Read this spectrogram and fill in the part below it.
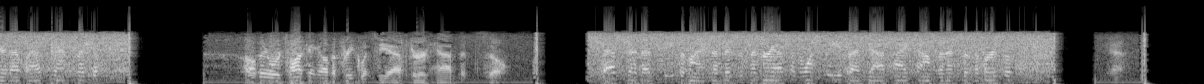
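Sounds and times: radio static hiss: 0.0s - 1.4s, 2.0s - 11.6s.

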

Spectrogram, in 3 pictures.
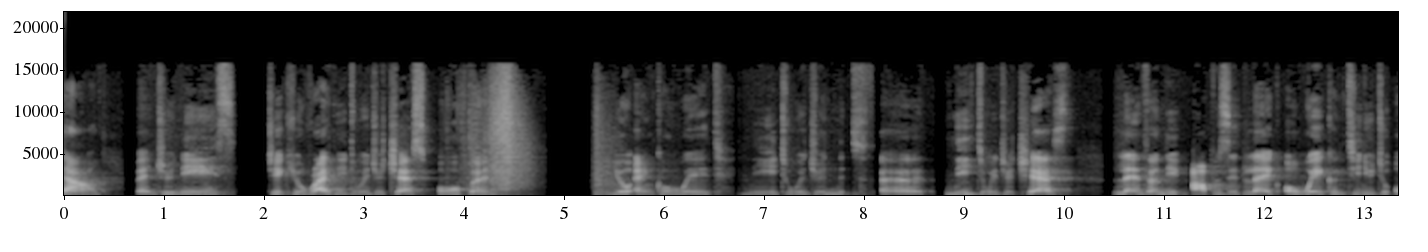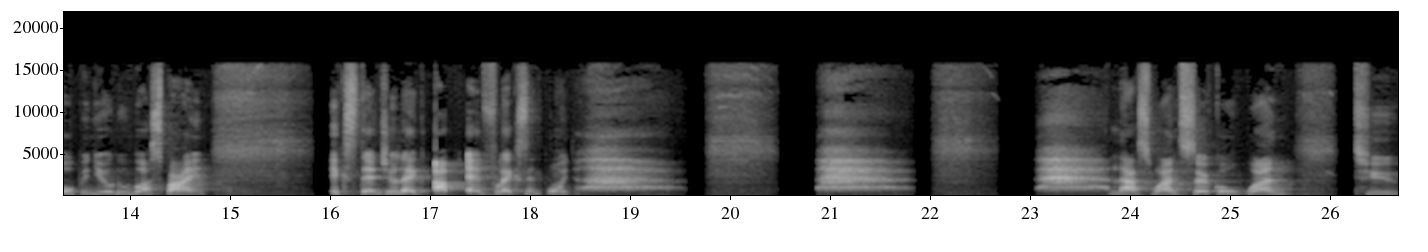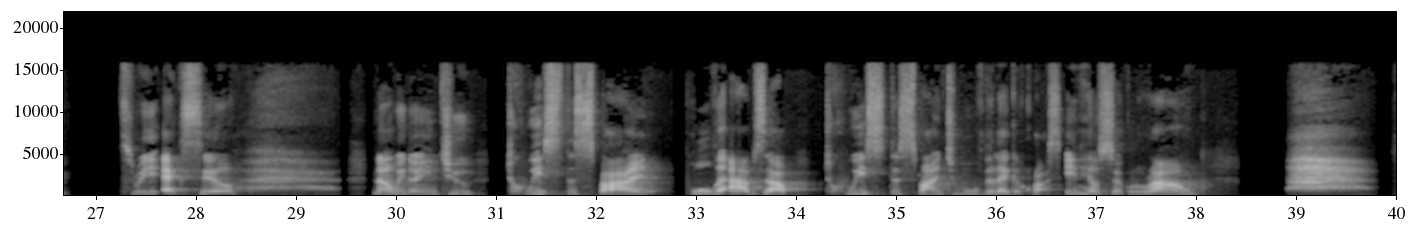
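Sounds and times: woman breathing heavily: 14.8s - 15.8s, 18.5s - 23.8s, 28.4s - 29.6s, 38.9s - 39.8s
woman breathing out: 38.9s - 39.8s.

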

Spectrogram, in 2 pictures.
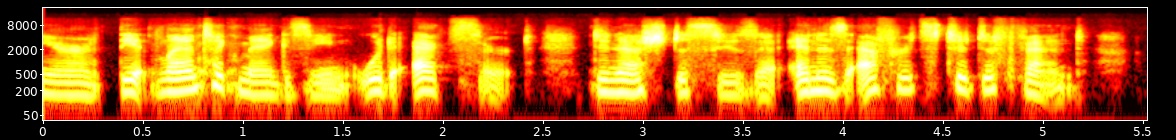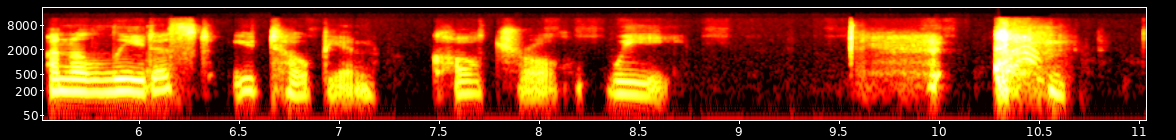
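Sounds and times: woman coughing: 10.3s - 10.8s.

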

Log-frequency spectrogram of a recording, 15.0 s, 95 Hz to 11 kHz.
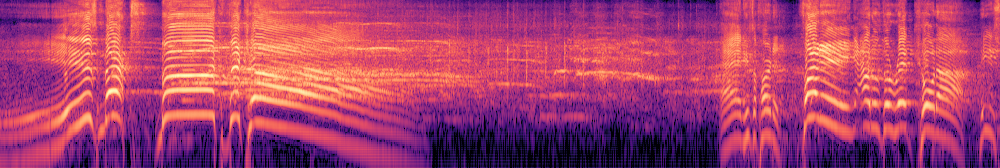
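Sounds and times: announcer calling over loudspeaker: 0.8s - 5.1s
crowd cheering and applause: 2.2s - 11.6s.

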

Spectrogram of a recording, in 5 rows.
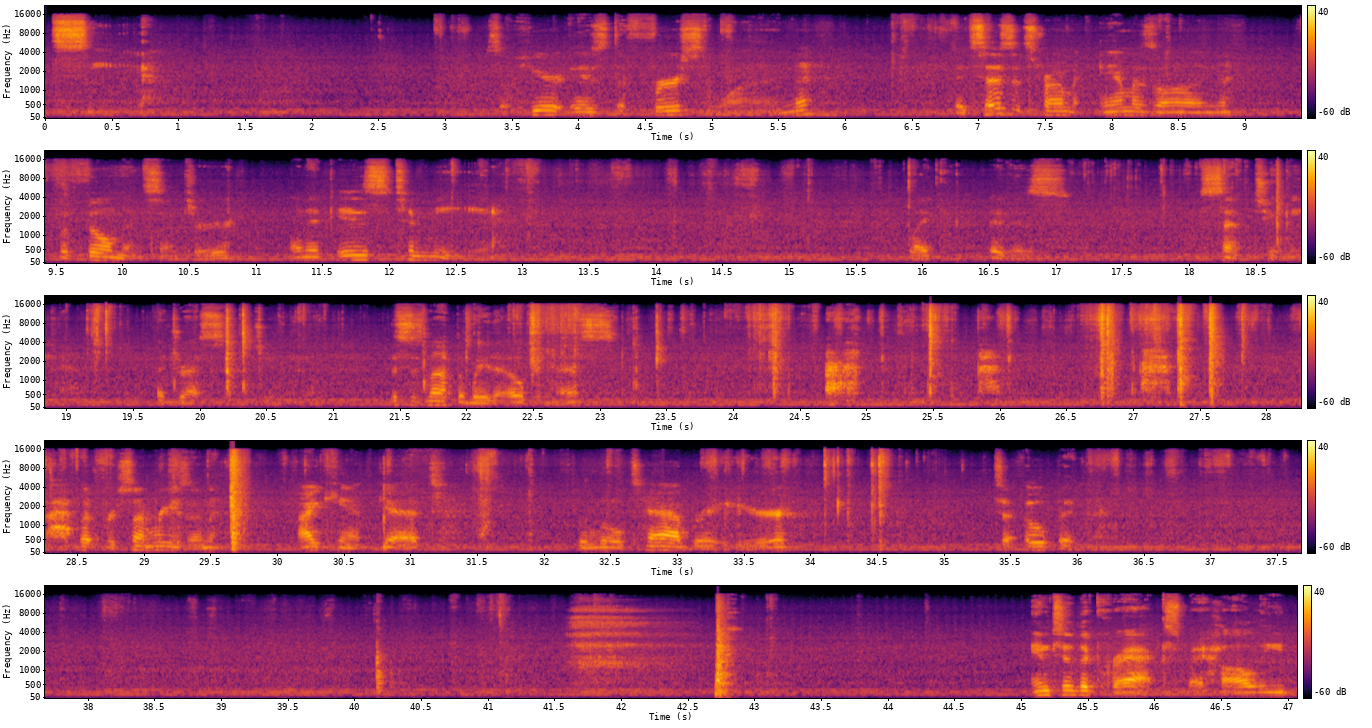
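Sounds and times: faint steady hum: 0.0s - 47.0s
paper mailer rustling: 17.2s - 29.7s.

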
